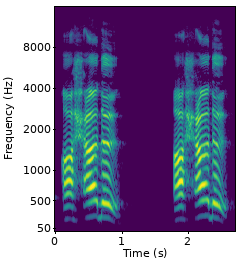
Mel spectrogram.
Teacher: دال پر کلکلا، اس کی جو جنبش ہے سب سے زیادہ درجے والی ہے وہ ہوگی، کیونکہ ادھر ہم حرف کلکلا کو خود ساکن کر رہے ہیں اس وجہ سے.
